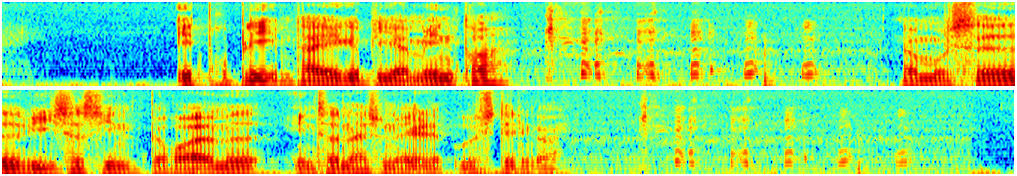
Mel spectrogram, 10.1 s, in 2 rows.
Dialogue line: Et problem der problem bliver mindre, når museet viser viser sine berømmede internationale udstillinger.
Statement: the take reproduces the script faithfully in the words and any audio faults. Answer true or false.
false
